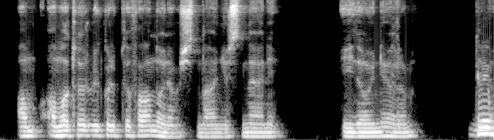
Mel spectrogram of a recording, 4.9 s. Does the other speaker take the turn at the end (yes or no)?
yes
